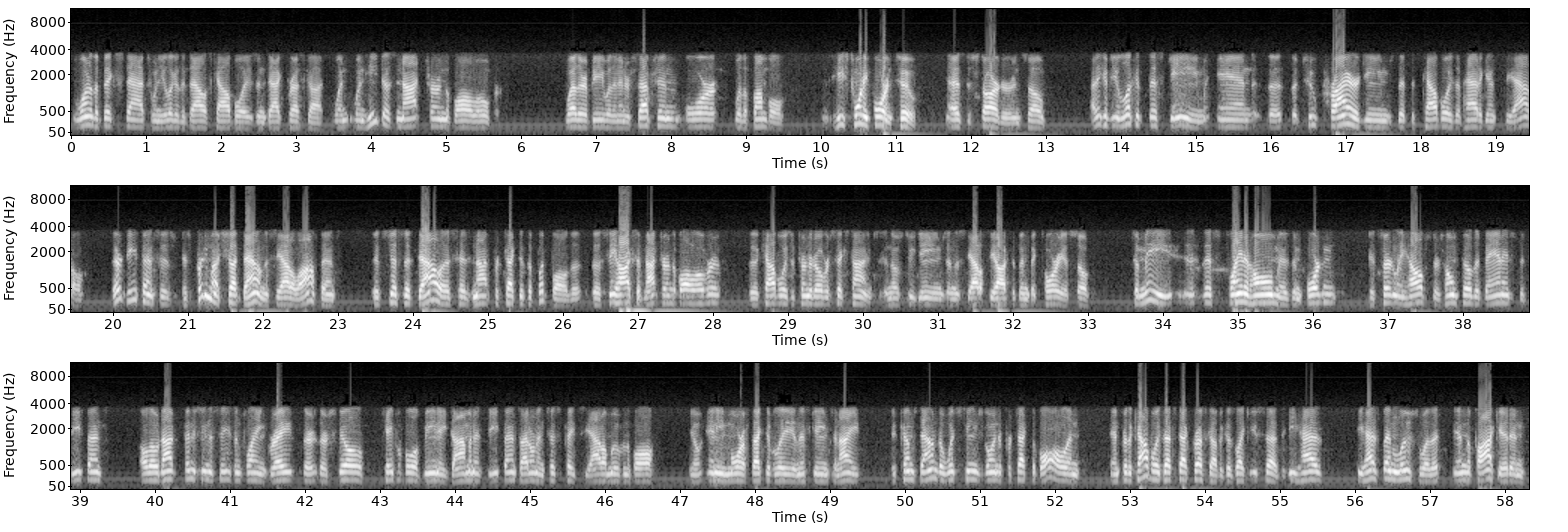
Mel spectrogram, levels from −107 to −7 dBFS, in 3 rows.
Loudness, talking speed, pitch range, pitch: -18 LUFS, 205 wpm, 130-165 Hz, 150 Hz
